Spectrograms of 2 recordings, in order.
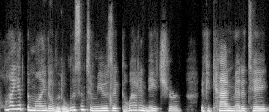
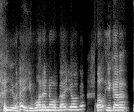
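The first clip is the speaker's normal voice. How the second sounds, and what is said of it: Put-on Brooklyn accent. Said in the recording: “I put a little Brooklyn accent to it”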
